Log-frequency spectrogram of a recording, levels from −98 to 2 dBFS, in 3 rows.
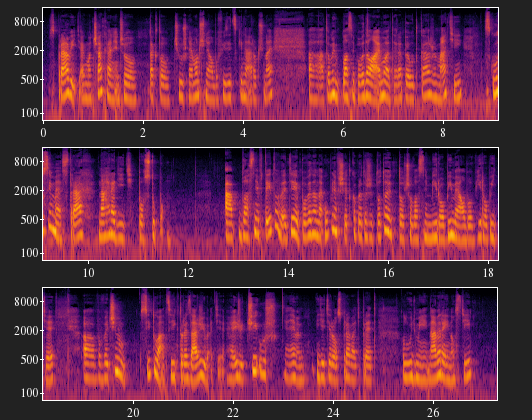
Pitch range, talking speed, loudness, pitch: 195-235 Hz, 140 wpm, -26 LUFS, 210 Hz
